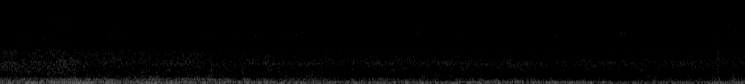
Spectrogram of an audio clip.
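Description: Faint, scattered chirps of small birds, many short calls a second apart or less, over a low steady rumble.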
